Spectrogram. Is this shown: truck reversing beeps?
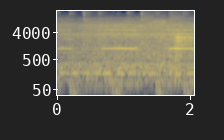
yes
